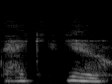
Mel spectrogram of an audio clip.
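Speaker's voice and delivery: barely audible, high, hushed whisper. Narrating a game scene, voice a character whispering back. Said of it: "You hear him whisper back".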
